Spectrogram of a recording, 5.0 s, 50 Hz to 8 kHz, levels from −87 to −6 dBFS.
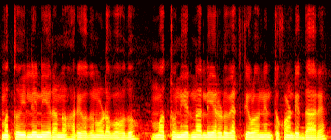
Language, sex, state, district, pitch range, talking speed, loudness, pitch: Kannada, male, Karnataka, Bidar, 115-120 Hz, 120 wpm, -14 LUFS, 120 Hz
